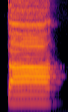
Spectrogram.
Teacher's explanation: জিহ্বার আগে উপরে 2 দাঁতের গোড়ায় লাগাবেন, লাগিয়ে এক আলিফ টেনে পড়বেন।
